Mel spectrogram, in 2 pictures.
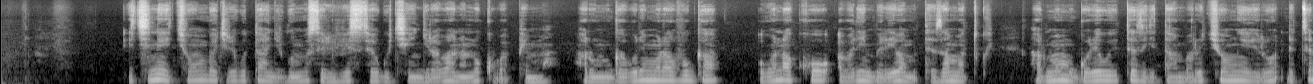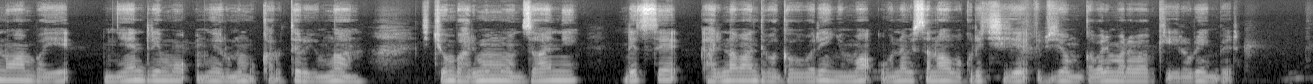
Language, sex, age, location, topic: Kinyarwanda, female, 25-35, Kigali, health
